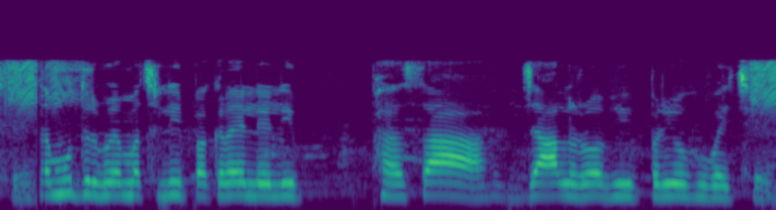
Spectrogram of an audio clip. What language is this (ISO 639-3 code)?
mai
